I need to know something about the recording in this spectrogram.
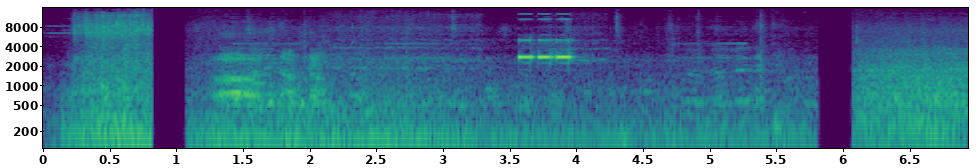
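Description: A bus engine hums steadily from inside the bus.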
